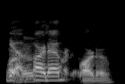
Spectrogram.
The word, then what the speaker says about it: Bardo: Bardo.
